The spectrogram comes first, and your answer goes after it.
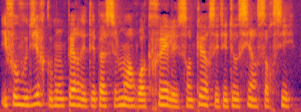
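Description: A woman voicing a gentle, weary ghost princess who speaks softly and sorrowfully, in a storybook reading. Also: on the low side, steady tone, fast, natural voice. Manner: soft, sorrowful telling.

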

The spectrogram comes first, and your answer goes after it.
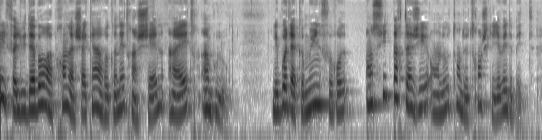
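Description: Woman reading a storybook, mellow. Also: medium pitch. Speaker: narrator.

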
